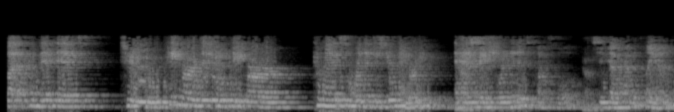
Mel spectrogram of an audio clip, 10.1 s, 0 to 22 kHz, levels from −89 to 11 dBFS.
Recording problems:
distortion; heavy; 20% of the sound clipped
room echo; strong; dies away in 1.1 s
off-mic speech; far
garbled, watery; slightly; nothing above 5.5 kHz

